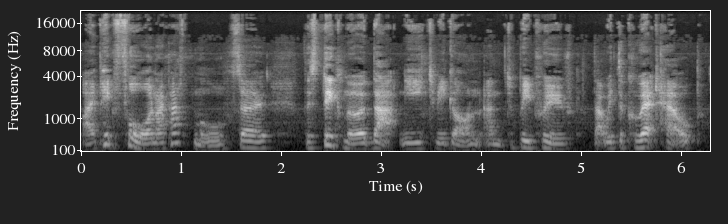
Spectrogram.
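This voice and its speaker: Bright-voiced young man. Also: medium pitch, animated, moderate pace, recorded from a distance. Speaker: interviewee. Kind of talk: recorded video interview answers.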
